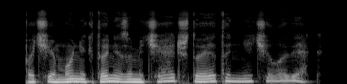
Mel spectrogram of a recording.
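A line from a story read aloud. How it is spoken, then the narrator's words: Mumbling. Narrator (Russian): бормочет философ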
